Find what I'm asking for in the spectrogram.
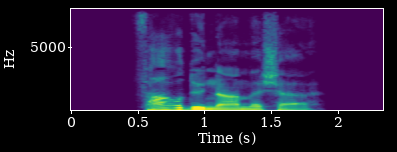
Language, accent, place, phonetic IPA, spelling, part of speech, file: German, Germany, Berlin, [ˈfaːɐ̯dyˌnaːmɪʃɐ], fahrdynamischer, adjective, De-fahrdynamischer.ogg
- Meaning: inflection of fahrdynamisch: 1. strong/mixed nominative masculine singular 2. strong genitive/dative feminine singular 3. strong genitive plural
